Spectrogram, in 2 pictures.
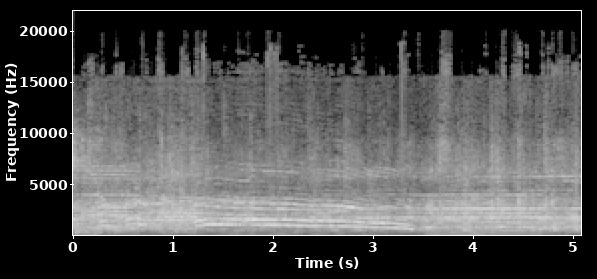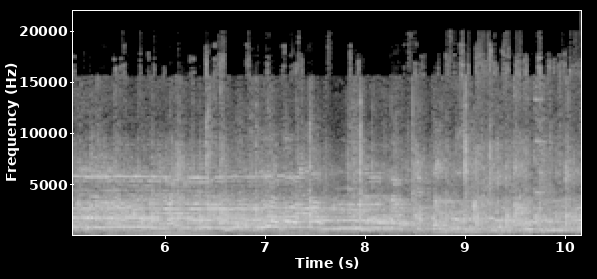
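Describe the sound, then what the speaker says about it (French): Guests at an Ivorian wedding celebration clapping and cheering loudly, with a dense crowd roar, shouts and whoops and high voices rising over the applause, close and sustained throughout. "On peut applaudir"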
